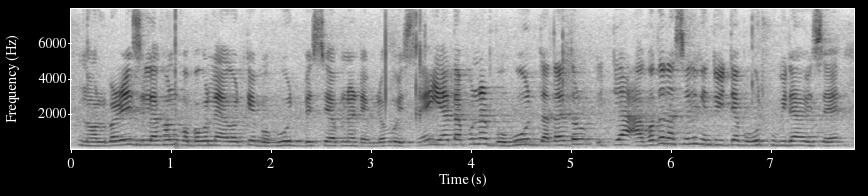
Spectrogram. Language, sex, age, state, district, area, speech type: Assamese, female, 18-30, Assam, Nalbari, rural, spontaneous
